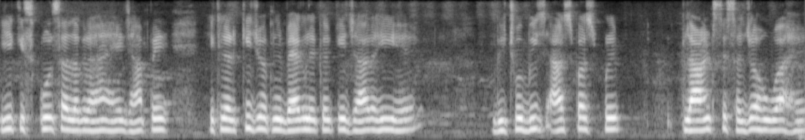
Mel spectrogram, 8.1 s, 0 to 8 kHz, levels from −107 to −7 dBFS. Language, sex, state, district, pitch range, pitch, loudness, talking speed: Hindi, female, Uttar Pradesh, Hamirpur, 215-235 Hz, 225 Hz, -17 LUFS, 200 wpm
